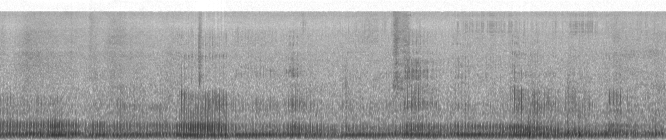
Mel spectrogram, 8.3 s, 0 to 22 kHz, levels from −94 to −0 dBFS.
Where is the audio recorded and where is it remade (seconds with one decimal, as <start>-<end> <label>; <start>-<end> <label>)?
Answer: 0.0-0.4 recorded; 0.4-1.9 remade; 1.9-8.3 recorded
